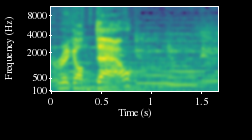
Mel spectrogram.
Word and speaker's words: Rigondeaux: And I guess another option, talked about Inoue, but Rigondeaux, as he's correctly pronounced with the Spanish accent, Rigondeaux.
